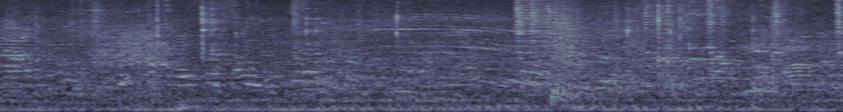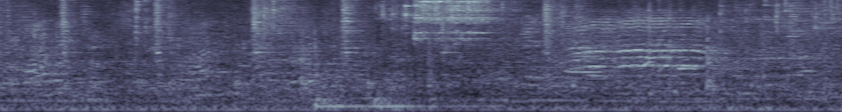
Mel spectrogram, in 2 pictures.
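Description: Many children's voices chattering, with scattered light clicks and clinks from handled instruments and a brief louder tone about six seconds in; no drumming yet.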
